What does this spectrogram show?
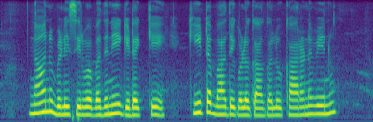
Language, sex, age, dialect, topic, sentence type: Kannada, female, 31-35, Coastal/Dakshin, agriculture, question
